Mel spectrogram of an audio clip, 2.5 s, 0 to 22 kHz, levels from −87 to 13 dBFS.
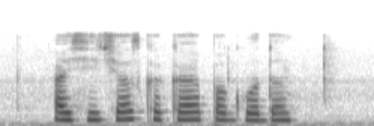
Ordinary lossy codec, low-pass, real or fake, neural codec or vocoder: none; 7.2 kHz; real; none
